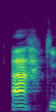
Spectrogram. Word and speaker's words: ARC: ARC, o C é mudo.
